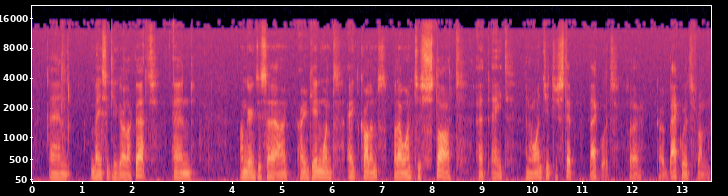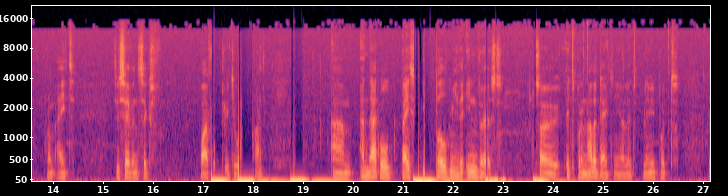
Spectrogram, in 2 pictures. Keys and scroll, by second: 0.4 ctrl+v.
